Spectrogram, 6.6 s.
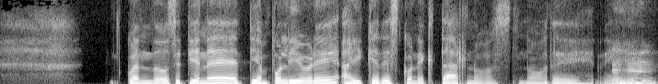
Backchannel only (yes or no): no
